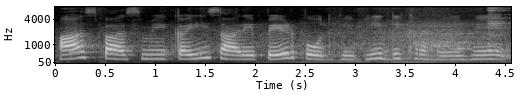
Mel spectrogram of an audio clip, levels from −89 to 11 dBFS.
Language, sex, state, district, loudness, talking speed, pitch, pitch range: Hindi, female, Madhya Pradesh, Dhar, -18 LUFS, 130 wpm, 230 Hz, 215-255 Hz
